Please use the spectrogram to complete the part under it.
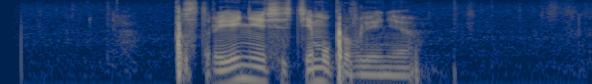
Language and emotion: Russian, neutral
